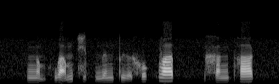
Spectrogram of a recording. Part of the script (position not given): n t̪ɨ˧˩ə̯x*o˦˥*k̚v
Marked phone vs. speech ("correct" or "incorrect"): correct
